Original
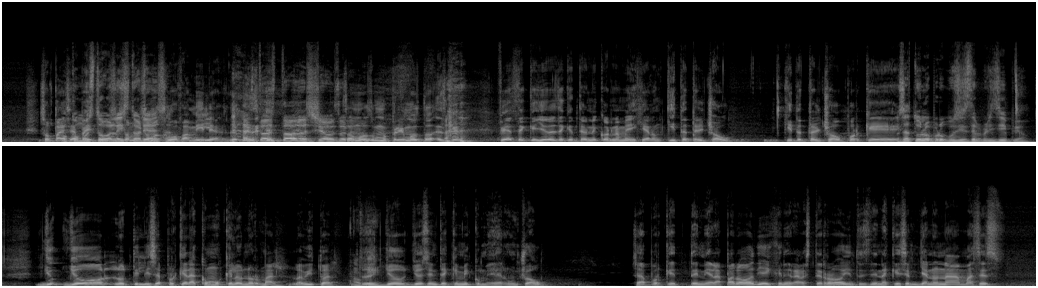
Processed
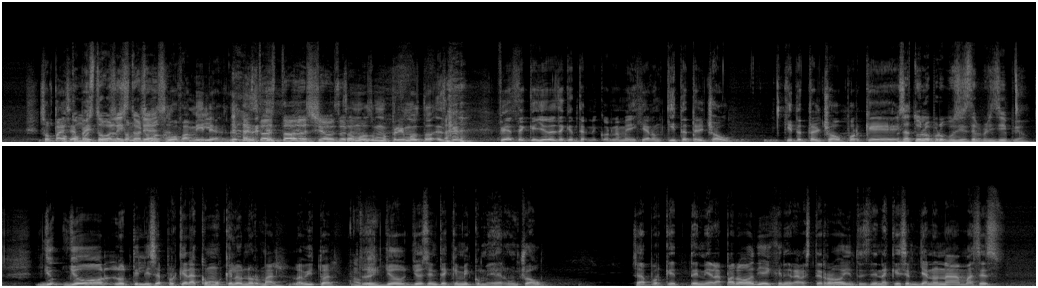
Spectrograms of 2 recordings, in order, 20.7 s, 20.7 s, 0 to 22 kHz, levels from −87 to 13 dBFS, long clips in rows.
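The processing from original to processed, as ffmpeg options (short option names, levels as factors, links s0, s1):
-filter_complex "[0:a]asettb=1/sr,asplit=3[s0][s1][s2];[s0]atrim=end=16.814[s3];[s1]atrim=start=16.81:end=17.79,asetpts=PTS-STARTPTS,afade=t=in:d=0.004:c=qsin,afade=t=out:st=0.976:d=0.004:c=qsin,bandreject=f=5500:w=5.5[s4];[s2]atrim=start=17.786[s5];[s3][s4]acrossfade=d=0.004:c1=hsin:c2=qsin[s6];[s6][s5]acrossfade=d=0.004:c1=qsin:c2=hsin,asplit=2[s7][s8];[s7]atrim=end=5.82,asetpts=PTS-STARTPTS,afade=t=out:st=5.816:d=0.004:c=hsin:silence=0.133352[s9];[s8]atrim=start=5.82,asetpts=PTS-STARTPTS,afade=t=in:d=0.79:silence=0.133352[s10];[s9][s10]concat=n=2:v=0:a=1"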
